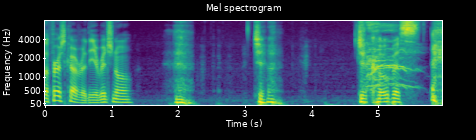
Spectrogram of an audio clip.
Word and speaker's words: Jacobus: It's Jacobus, yes.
